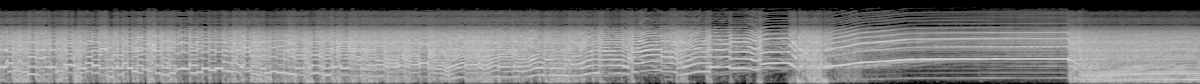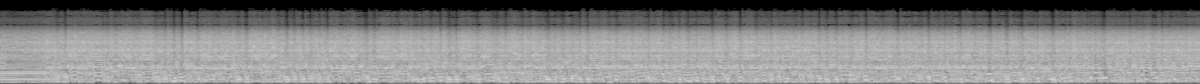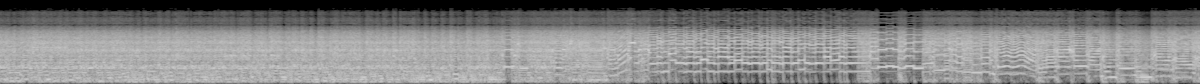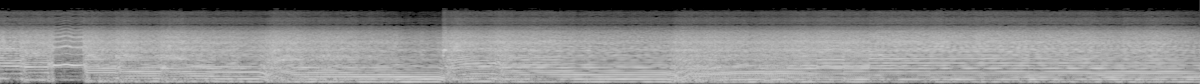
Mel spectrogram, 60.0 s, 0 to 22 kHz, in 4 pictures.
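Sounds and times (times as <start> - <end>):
distorted electric guitar solo: 0.0 - 60.0.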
